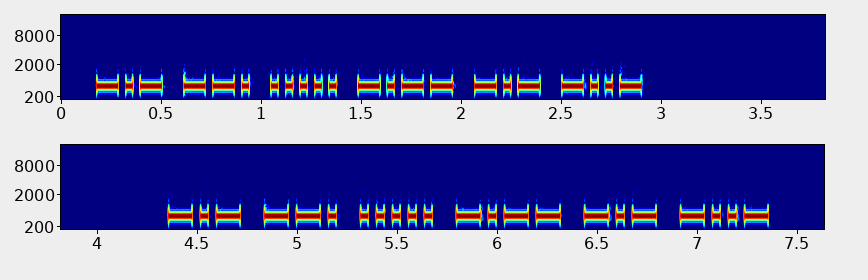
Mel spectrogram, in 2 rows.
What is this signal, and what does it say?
Morse code, heard as a keyed tone, about 30 wpm, 700 Hz. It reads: KG5YKX KG5YKX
